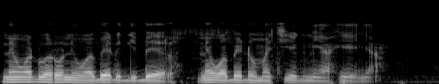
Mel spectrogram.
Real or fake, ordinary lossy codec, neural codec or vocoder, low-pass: real; none; none; 7.2 kHz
